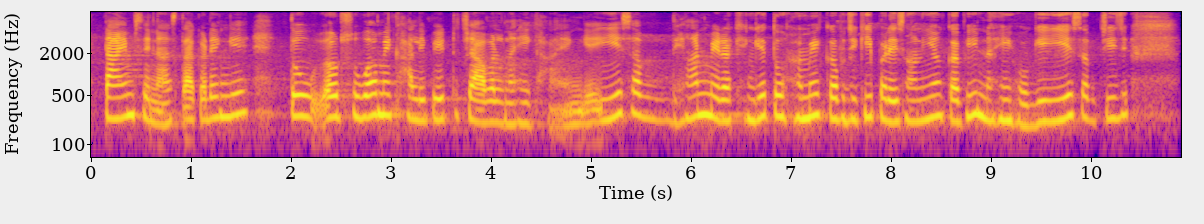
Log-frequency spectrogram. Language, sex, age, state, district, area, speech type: Hindi, female, 45-60, Bihar, Begusarai, rural, spontaneous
